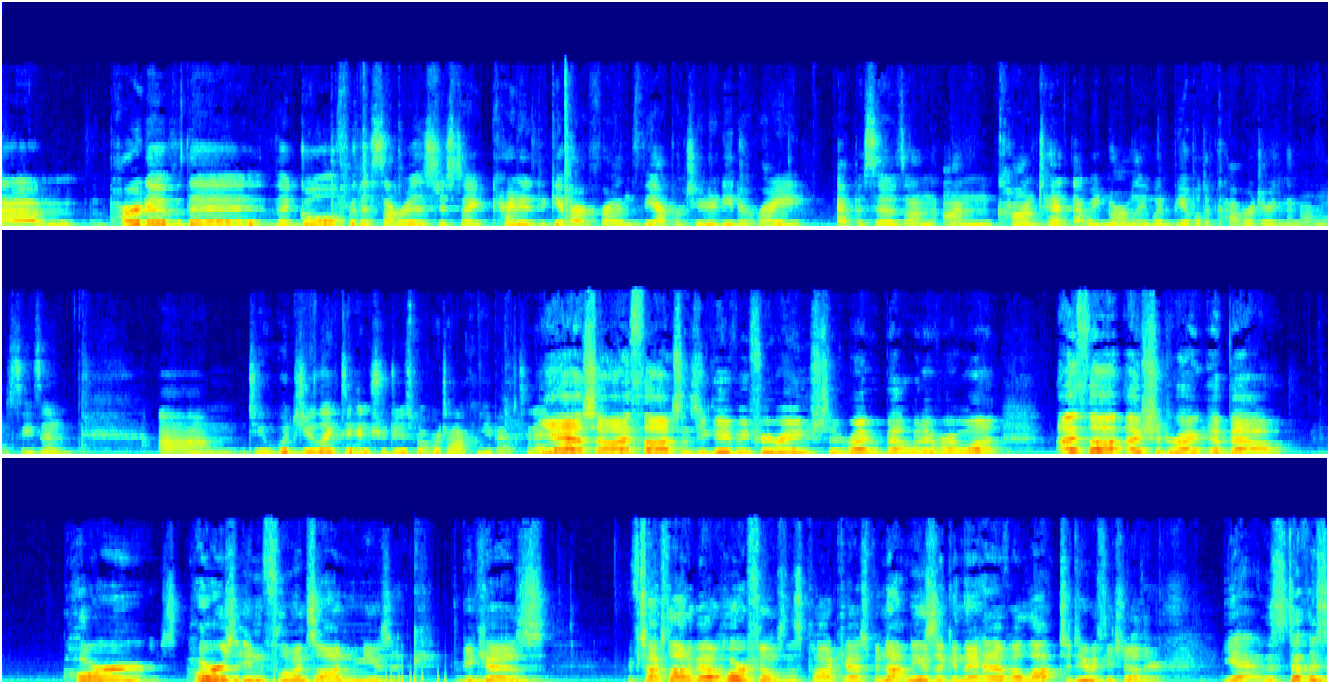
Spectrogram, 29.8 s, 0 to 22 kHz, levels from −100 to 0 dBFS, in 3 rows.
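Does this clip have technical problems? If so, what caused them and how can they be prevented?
Yes. A train of clicks runs from 21.93 to 23.76 s: about twenty similar pulses at nearly 10 per second, unevenly spaced, peaking around 10 dB above the sound. Likely interference or a faulty connection or power supply. Shielding cables and checking the interface prevents it.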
